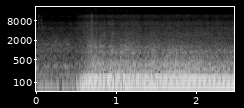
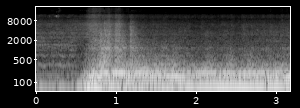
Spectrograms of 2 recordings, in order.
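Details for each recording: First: Silverback Mustang GT500 V8, hot restart after a drive while trying to catch an intermittent hot-start fault for a Lund Racing data log: engine catches half a second in and settles into a deep, steady idle without sagging; the fault did not occur. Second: Silverback Mustang GT500 V8, hot restart: engine catches with a quick rev flare, then drops straight to a low, rough idle and wants to stall; the tune may need to rev up slightly and fall slower. Cause unconfirmed.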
